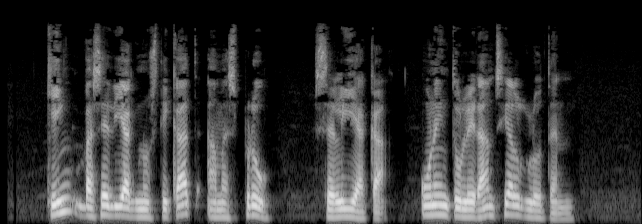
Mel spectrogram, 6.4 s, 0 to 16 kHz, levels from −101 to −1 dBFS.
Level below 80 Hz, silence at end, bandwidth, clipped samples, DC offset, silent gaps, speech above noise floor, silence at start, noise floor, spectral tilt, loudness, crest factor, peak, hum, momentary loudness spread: -62 dBFS; 0.7 s; 10 kHz; under 0.1%; under 0.1%; none; 47 dB; 0.5 s; -67 dBFS; -6 dB/octave; -20 LUFS; 18 dB; -4 dBFS; none; 12 LU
